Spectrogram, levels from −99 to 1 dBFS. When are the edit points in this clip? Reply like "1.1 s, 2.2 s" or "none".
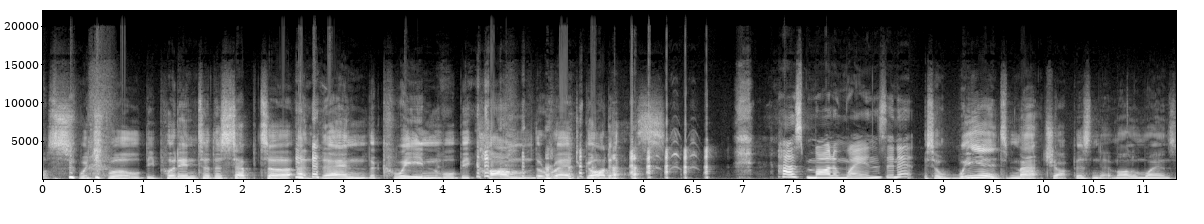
7.4 s, 8.8 s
